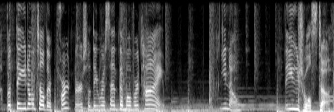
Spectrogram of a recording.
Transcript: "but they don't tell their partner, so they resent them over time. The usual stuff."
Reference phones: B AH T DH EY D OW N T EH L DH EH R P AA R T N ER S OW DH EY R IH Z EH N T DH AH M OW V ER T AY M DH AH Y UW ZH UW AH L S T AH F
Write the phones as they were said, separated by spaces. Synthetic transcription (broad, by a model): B AH T DH EY D OW N T EH L DH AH R P AA R T N ER S OW DH EY W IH S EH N DH AH M OW V ER T AY M DH AH Y UW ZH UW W L S T AH F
